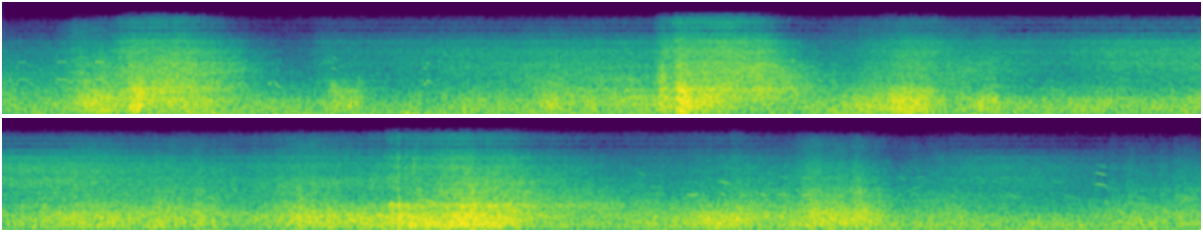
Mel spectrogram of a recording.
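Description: Underwater recording of a scuba diver's exhaled air bubbling out of the regulator in bursts every few seconds, over a steady wash of water noise.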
